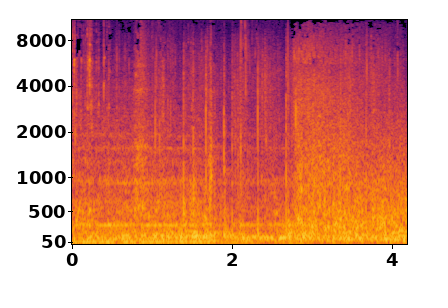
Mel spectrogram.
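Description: Footsteps run on wet pavement.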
